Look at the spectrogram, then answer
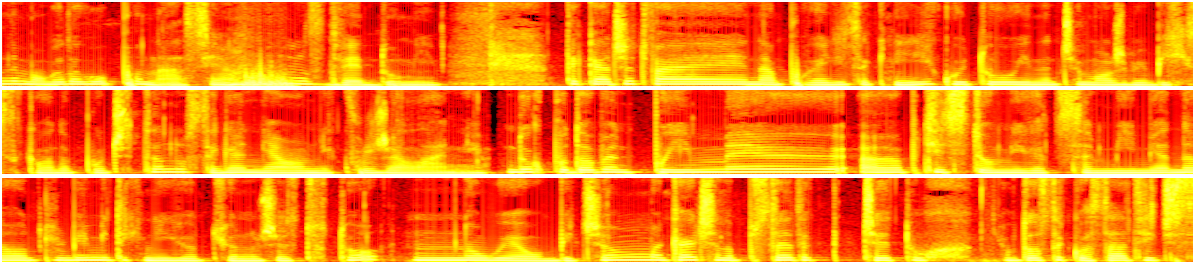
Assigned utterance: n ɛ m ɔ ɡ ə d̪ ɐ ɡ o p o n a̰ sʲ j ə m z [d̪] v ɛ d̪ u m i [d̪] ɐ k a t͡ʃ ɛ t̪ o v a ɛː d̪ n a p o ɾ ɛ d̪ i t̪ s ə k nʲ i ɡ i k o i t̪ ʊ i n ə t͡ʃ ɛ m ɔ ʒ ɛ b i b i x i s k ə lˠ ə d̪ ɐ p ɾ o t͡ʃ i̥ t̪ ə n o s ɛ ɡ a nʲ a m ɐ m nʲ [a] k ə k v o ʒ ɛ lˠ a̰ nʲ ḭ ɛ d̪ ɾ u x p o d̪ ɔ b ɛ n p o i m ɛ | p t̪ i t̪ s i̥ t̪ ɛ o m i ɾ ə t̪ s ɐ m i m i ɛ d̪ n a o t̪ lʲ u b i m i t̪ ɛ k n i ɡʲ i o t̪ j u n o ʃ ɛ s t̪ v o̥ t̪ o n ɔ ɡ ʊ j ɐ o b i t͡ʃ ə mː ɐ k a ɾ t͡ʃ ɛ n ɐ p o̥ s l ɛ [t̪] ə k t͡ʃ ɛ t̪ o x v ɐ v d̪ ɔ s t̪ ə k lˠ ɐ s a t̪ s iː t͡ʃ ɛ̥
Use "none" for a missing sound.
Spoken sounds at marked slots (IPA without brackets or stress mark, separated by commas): d̪, t̪, i, d̪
